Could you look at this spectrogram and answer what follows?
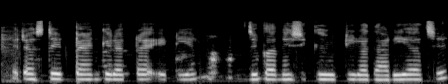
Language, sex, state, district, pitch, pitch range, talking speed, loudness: Bengali, female, West Bengal, North 24 Parganas, 230 Hz, 230-245 Hz, 145 wpm, -15 LUFS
